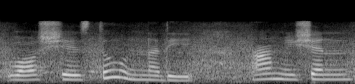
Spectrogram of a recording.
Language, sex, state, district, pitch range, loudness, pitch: Telugu, female, Andhra Pradesh, Annamaya, 210-240 Hz, -17 LUFS, 225 Hz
